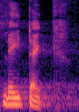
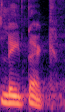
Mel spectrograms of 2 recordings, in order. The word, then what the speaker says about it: LaTeX: This is pronounced as LATEX. Not LATEX.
